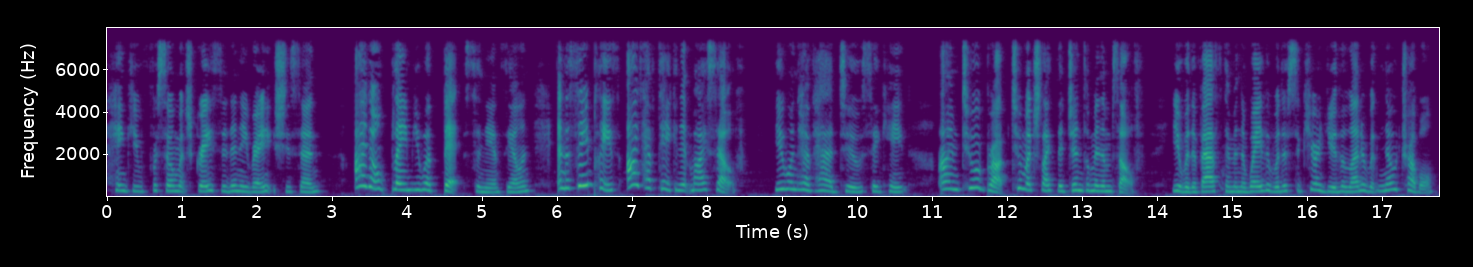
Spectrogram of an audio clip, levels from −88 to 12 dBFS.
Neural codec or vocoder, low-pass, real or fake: none; 7.2 kHz; real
